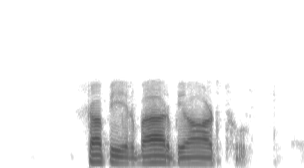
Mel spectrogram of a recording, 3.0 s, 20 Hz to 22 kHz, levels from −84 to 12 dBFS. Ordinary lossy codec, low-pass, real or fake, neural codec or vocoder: Opus, 32 kbps; 3.6 kHz; real; none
